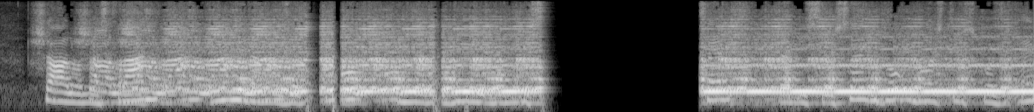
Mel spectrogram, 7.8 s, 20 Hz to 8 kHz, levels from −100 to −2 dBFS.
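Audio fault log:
0.42–7.76 s, feedback howl: a tone around 400 Hz rising to about 8 dB above the speech and pulsing roughly every 0.3 s. Sound loops between loudspeaker and microphone, gaining level on each pass.
2.30–2.42, 2.50–2.57, 3.25–3.33, 3.49–3.54 s, short stall from a late packet: sound briefly held with a faint buzz for 97, 56, 56 and 27 ms. The receiver stretched the last sound until the delayed packet arrived.
4.06–5.27 s, call audio freeze: a fading buzz, then about 1.1 s of silence, before the speech resumes where it stopped. This is likely packets held up in transit, draining the jitter buffer.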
